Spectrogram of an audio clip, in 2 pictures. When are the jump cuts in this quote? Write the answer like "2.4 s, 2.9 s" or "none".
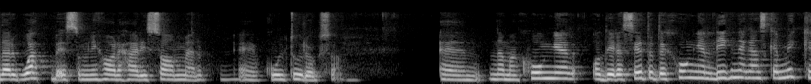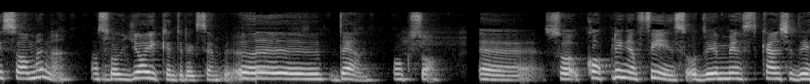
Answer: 10.7 s, 12.8 s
